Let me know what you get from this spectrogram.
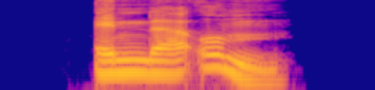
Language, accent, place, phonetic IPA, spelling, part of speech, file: German, Germany, Berlin, [ˌɛndɐ ˈʊm], änder um, verb, De-änder um.ogg
- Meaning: inflection of umändern: 1. first-person singular present 2. singular imperative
